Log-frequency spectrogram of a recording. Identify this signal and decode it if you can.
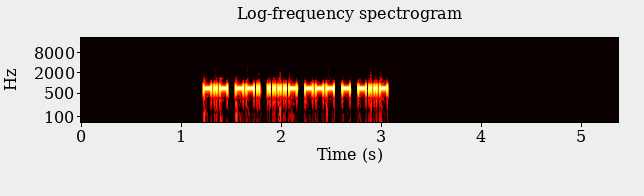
Morse code, heard as a keyed tone, about 46 wpm, 700 Hz. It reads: KG4OTX
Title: USA Call Signs - 6 Characters - Repeated 3x - 45wpm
